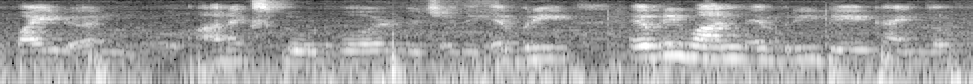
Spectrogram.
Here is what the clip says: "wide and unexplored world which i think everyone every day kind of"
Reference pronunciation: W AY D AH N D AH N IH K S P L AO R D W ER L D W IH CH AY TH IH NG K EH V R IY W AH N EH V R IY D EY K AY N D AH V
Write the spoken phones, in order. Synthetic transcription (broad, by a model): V AY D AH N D AH N IH K S P L AO R D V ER D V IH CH AY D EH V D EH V R IY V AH N EH V R IY D EY K AY N D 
